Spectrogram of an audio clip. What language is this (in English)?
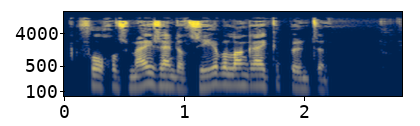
Dutch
